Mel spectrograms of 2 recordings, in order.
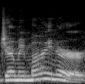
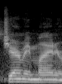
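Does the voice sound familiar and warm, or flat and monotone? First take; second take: familiar; monotone. First: It sounds warm, casual and familiar. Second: It sounds flat and monotone. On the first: The caller seems to already know the listener. The speaker calls it right. "See, that's a familiar tone" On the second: The caller sounds like a telemarketer. The speaker calls it wrong. "I sound monotone. I sound like a salesperson"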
